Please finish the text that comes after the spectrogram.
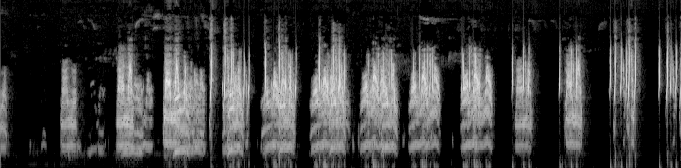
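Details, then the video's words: Quail call used by hunters: a long series of harsh, croaking bursts about one per second, each lined with high chirps, growing sparser and more clipped toward the end. "بٹیر کی آزمائی ہوئی آواز ۔ | Quail Tested Sound | Batair ki Awaz"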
